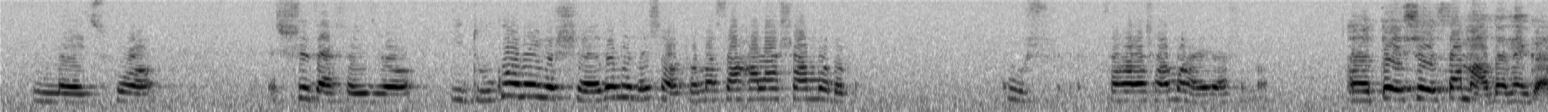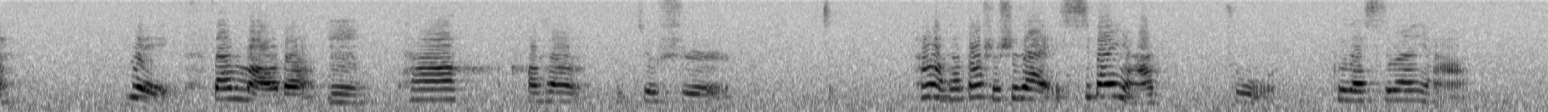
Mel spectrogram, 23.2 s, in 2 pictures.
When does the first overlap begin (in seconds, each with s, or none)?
none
